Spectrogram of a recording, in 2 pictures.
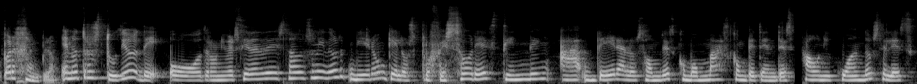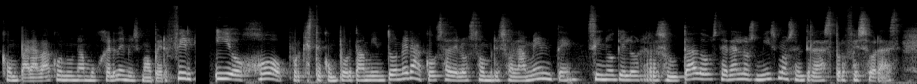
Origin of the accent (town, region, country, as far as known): Spain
